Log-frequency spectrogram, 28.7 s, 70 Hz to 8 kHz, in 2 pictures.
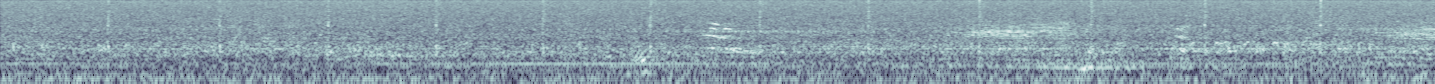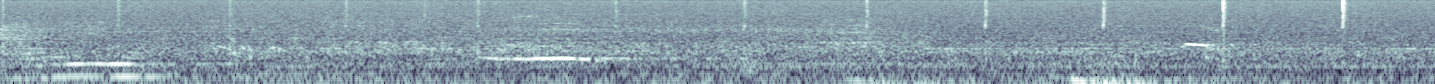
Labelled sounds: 7.0	7.3	humpback whale, 0.90 to 1.2 kHz
9.7	10.6	humpback whale, 1.1 to 1.8 kHz
13.9	14.3	humpback whale, 0.93 to 1.3 kHz

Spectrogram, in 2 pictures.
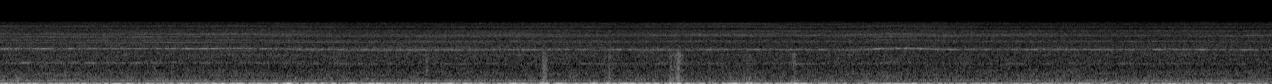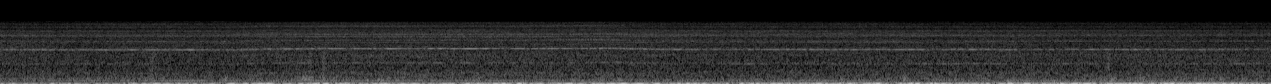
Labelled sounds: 8.6	9.3	vessel noise, 1.1 to 7.1 kHz
14.9	15.4	vessel noise, 1.0 to 3.0 kHz

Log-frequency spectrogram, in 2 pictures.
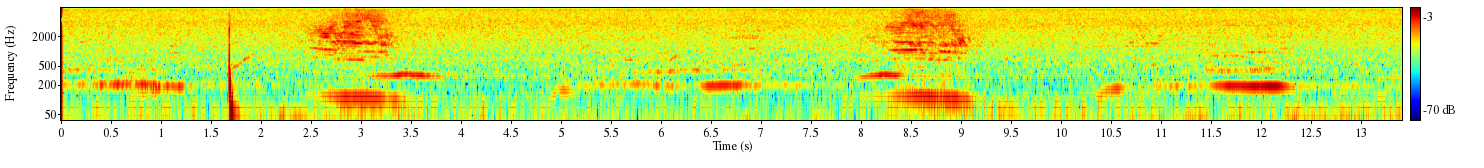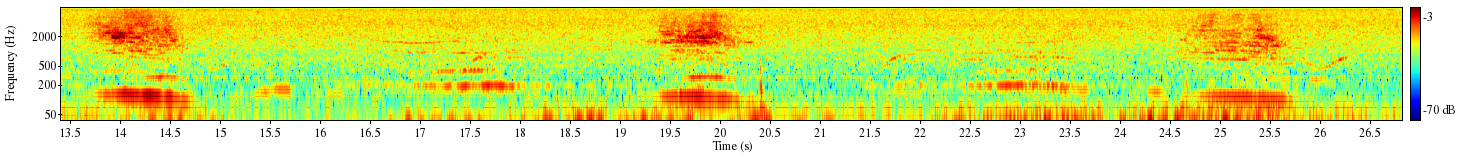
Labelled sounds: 2.5	3.2	humpback whale, 1.0 to 1.7 kHz
8.3	8.6	humpback whale, 0.93 to 1.7 kHz
14.0	14.3	humpback whale, 1.4 to 1.7 kHz
16.6	17.2	humpback whale, 1.4 to 1.6 kHz
19.5	20.1	humpback whale, 1.5 to 2.2 kHz
21.7	22.0	humpback whale, 0.80 to 0.93 kHz
24.9	25.2	humpback whale, 1.2 to 1.3 kHz

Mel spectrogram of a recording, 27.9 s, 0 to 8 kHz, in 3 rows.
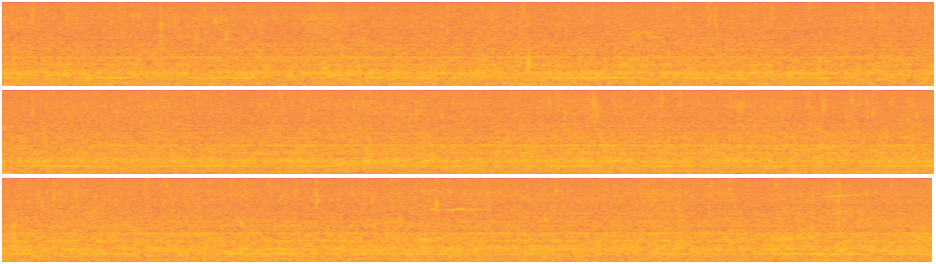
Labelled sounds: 23.1	23.4	killer whale, offshore, 2.4 to 2.6 kHz
26.8	27.3	killer whale, offshore, 3.9 to 4.3 kHz

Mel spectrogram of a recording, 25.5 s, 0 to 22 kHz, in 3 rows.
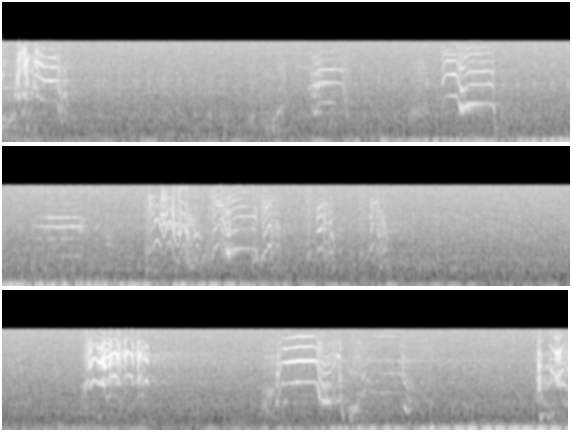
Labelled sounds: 0.2	1.0	killer whale, northern resident, G clan, 0.80 to 6.9 kHz
4.4	5.2	killer whale, northern resident, G clan, 1.1 to 6.0 kHz
6.6	7.4	killer whale, northern resident, G clan, 0.80 to 8.0 kHz
9.0	9.8	killer whale, northern resident, G clan, 2.2 to 4.8 kHz
10.7	12.4	killer whale, northern resident, G clan, 0.80 to 6.6 kHz
13.2	14.3	killer whale, northern resident, G clan, 0.83 to 2.8 kHz
18.2	19.3	killer whale, northern resident, G clan, 1.2 to 5.4 kHz
21.1	22.1	killer whale, northern resident, G clan, 0.80 to 8.0 kHz
22.6	23.1	killer whale, northern resident, G clan, 2.0 to 6.6 kHz
25.0	25.5	killer whale, northern resident, G clan, 1.2 to 2.6 kHz

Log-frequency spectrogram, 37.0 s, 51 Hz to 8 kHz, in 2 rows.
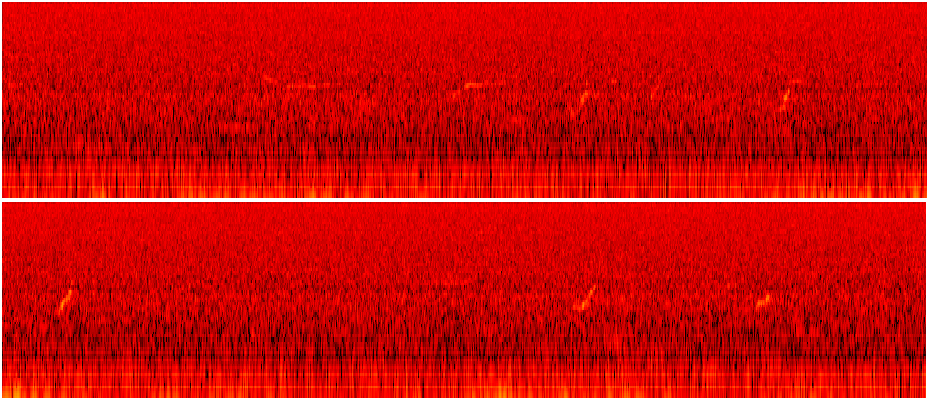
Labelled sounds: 5.7	6.0	humpback whale, 0.86 to 0.96 kHz
9.2	9.6	humpback whale, 0.83 to 0.99 kHz

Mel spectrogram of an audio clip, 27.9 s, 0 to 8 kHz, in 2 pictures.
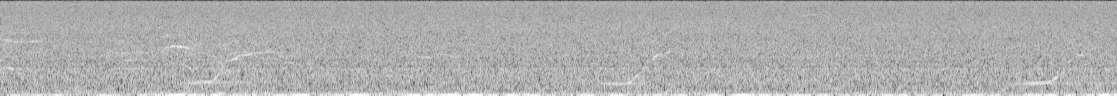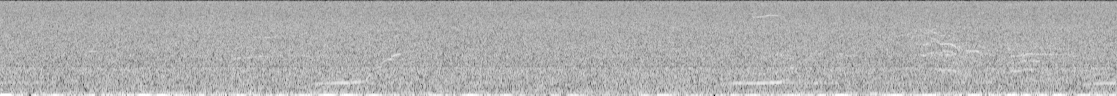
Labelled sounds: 2.0	3.2	killer whale, Bigg's (transient), 1.0 to 1.9 kHz
10.0	10.3	killer whale, Bigg's (transient), 5.0 to 5.2 kHz
23.4	23.7	killer whale, Bigg's (transient), 4.7 to 5.2 kHz
25.7	26.0	killer whale, Bigg's (transient), 1.7 to 2.3 kHz

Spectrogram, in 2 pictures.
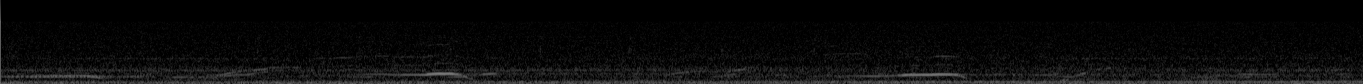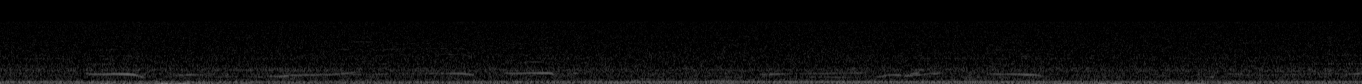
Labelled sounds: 3.3	3.6	humpback whale, 1.2 to 1.4 kHz
8.4	8.6	humpback whale, 1.5 to 1.7 kHz
9.3	9.6	humpback whale, 1.3 to 1.4 kHz

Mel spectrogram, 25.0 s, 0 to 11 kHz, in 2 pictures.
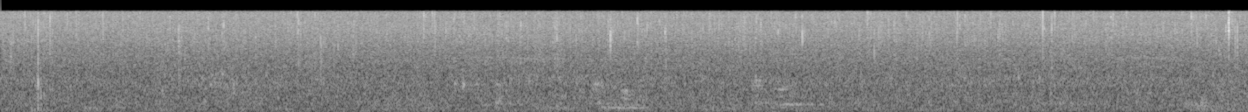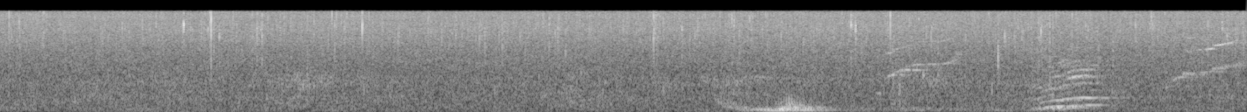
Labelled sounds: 21.3	21.9	humpback whale, 0.97 to 1.6 kHz
23.1	23.5	humpback whale, 0.97 to 1.4 kHz
24.2	24.9	humpback whale, 0.91 to 3.2 kHz

